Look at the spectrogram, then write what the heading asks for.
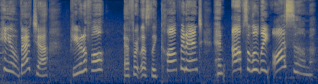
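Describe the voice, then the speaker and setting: Earnest, very high-voiced young girl. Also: lively intonation, measured pace, pushed and bright, slight background noise, full character voice. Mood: admiring. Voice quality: childlike. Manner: earnest, polite, eager. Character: earnest, plucky young girl warrior-in-training. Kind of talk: English video game voice acting. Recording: game music behind the voice. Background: game music.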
